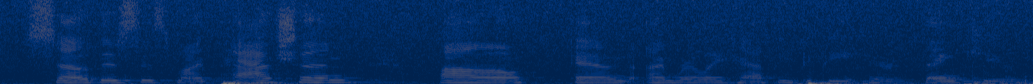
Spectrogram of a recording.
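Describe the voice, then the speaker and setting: Against noticeable background noise and audible room echo, a woman speaks in a fairly low pitch with monotone, flat intonation and big swings in loudness. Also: fairly slow pace. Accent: American. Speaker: board member, parent representative and nurse. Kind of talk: self-introduction at a board meeting. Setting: board meeting.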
